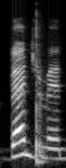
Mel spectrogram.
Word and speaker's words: Benjamin: growing up she would call me Benjamin it's pronounced Benjamin but the best part of it is that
